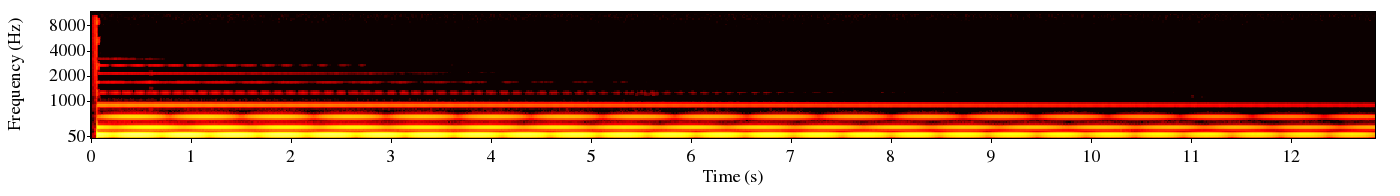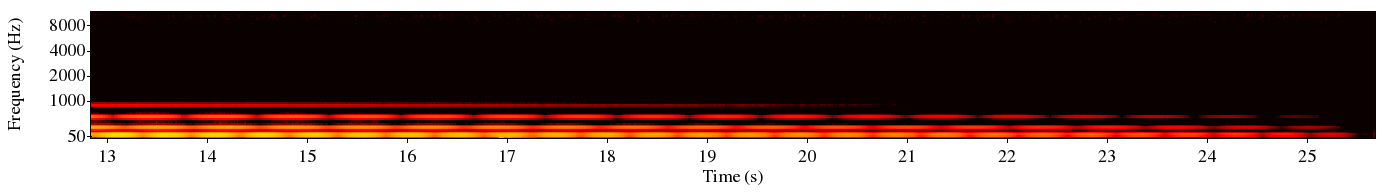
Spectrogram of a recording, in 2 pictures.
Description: Venus
• Mittlerer Ton: Wasserstoffgamma
HerstellungIn Handarbeit getrieben
MaterialBronze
